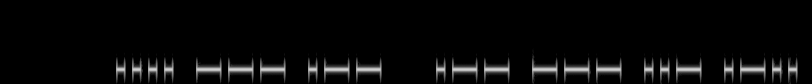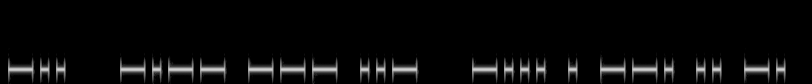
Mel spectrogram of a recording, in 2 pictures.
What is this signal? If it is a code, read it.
Morse code, heard as a keyed tone, about 15 wpm, 700 Hz. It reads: HOW WOULD YOU BEGIN
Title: Sentences from Top 1000 Words - Review Part 1 - 15wpm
